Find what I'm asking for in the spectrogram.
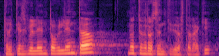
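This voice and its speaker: A man giving a training talk to an audience, lively and asking them questions as he goes. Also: on the high side, fast talker. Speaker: trainer giving a child-protection course. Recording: long hall reverb.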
